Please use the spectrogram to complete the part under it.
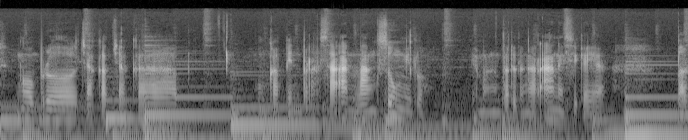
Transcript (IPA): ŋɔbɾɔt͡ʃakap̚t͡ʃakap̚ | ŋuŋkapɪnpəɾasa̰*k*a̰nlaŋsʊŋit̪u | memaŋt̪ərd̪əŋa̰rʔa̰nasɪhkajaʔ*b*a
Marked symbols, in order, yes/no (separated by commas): no, yes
